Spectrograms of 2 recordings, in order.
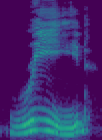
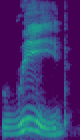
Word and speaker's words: read: But we have read, which would be a long E sound, and notice that we have an EA combination. Now that doesn't always work as E, but for here, it's read. And then there's read.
